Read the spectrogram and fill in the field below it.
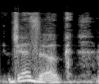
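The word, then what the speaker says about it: Jezoc: Jezuk is spelled J E Z O C.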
